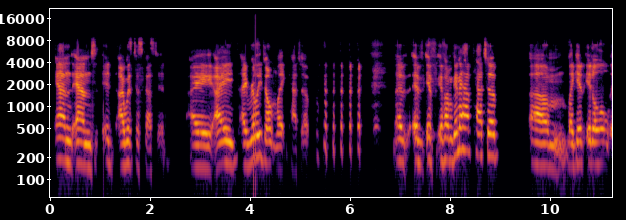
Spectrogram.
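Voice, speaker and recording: A man from California and New Mexico chatting on a live stream while reading chat, halting with many restarts and frequent laughs. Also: fairly high pitch, no echo, dull audio. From born in California, raised in New Mexico. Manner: laughs often, easygoing.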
